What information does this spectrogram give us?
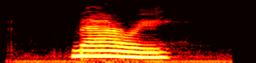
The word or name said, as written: marri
